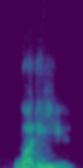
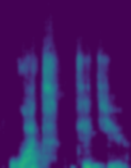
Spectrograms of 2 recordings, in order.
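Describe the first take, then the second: First: "What do you" as "waddiyou", T and last D dropped; contracted past form. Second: "What did you" slowly, each word whole; full form. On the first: Teacher showing the shortened "what did you", contracted. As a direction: run it together as "waddiyou". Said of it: "we don't use that T and we don't use the last D". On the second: Teacher showing the uncontracted past question, full form. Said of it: "we don't use that T". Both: Shown as a demonstration.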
